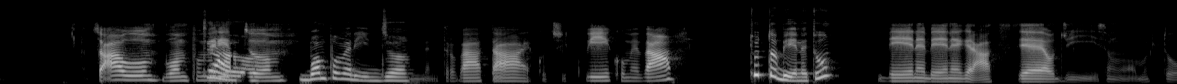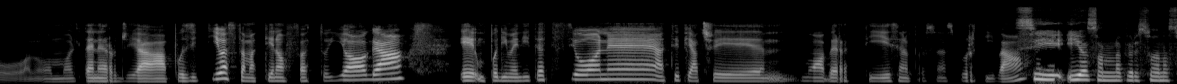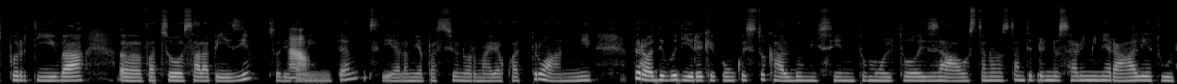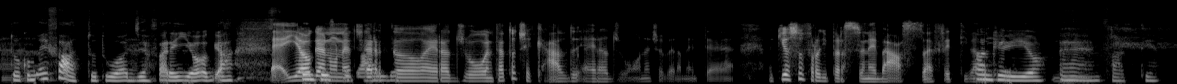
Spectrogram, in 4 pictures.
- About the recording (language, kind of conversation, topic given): Italian, unstructured, Come posso restare motivato a fare esercizio ogni giorno?
- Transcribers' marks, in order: other background noise; tapping; "cioè" said as "ceh"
